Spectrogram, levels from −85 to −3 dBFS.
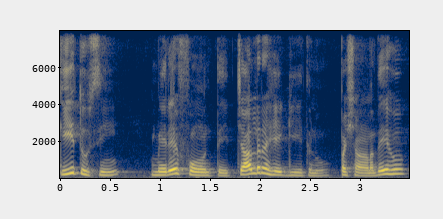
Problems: background sounds at intervals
